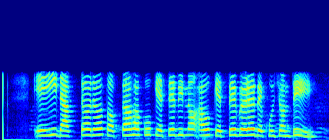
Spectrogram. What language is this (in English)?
Odia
